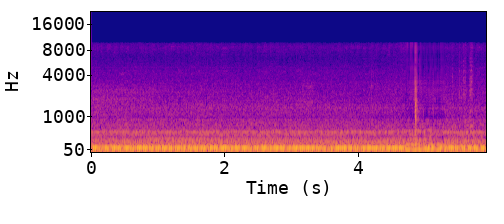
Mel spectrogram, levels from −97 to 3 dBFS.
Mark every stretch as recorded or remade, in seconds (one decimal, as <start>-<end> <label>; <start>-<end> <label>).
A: 0.0-4.7 recorded; 4.7-5.3 remade; 5.3-5.9 recorded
